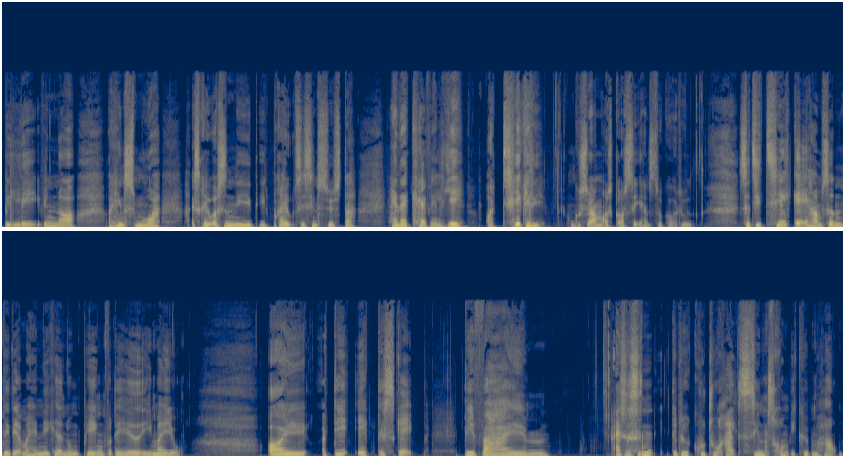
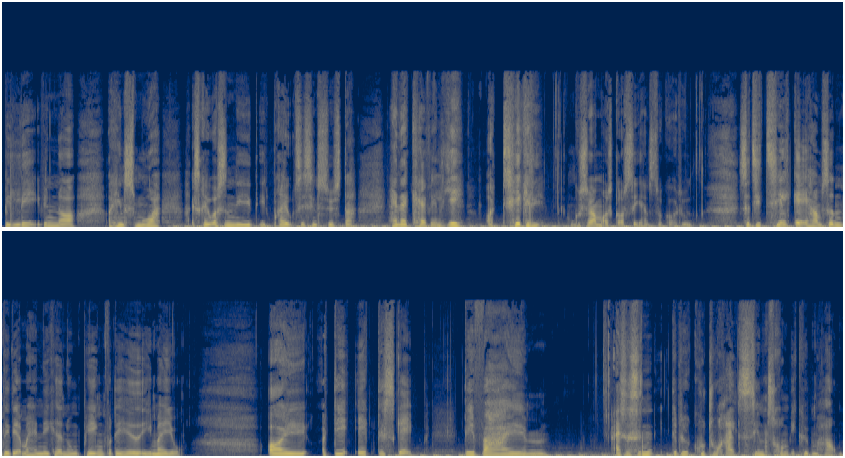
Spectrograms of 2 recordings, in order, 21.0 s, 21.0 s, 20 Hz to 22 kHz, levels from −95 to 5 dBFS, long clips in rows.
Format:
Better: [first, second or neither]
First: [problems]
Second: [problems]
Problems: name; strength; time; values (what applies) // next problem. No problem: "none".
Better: first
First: none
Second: low rumble; faint; from 2 to 10 s and from 15 s on; 25 dB below the speech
